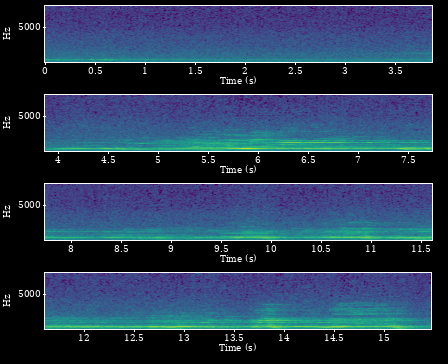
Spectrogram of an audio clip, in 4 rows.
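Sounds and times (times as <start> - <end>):
red deer roaring: 4.7 - 15.4.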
